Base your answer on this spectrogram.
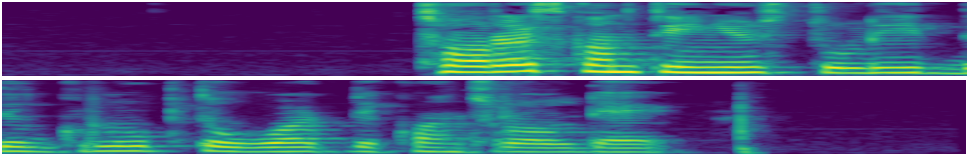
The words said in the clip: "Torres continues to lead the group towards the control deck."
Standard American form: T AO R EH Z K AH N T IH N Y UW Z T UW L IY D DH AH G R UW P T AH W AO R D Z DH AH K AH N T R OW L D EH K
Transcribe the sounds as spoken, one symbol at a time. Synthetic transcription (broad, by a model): T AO R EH S K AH N T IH N Y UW S T UW L IY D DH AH G R UW P T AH W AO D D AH K AH N T R OW L D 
